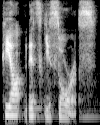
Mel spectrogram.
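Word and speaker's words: Piatnitzkysaurus: So, apparently it's pronounced Piotnitskisaurus, and was named after a famous geologist.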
